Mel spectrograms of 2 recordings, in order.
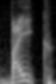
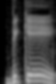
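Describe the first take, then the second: First: The final e is silent. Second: The final e is sounded as an extra vowel. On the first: The speaker calls it right. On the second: The speaker calls it wrong.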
